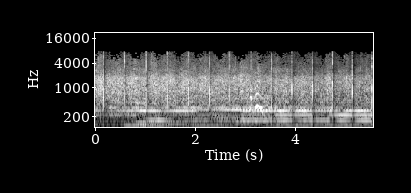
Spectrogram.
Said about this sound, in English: Aren't you glad about it tonight? Give Him one more hand clap of praise tonight if you love Him.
